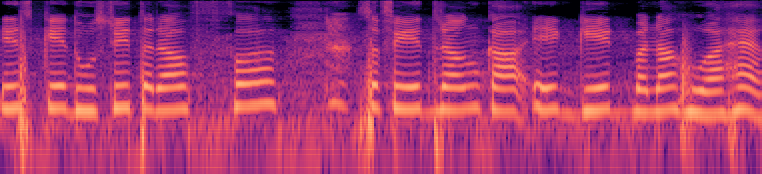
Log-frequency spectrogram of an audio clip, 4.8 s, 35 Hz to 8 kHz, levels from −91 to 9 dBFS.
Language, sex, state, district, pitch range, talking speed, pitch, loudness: Hindi, female, Bihar, Gaya, 250-275 Hz, 150 wpm, 260 Hz, -14 LUFS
